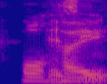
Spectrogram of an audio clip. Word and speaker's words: Jorge: Jorge Uquera. Jorge, well done, you pronounced it right.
